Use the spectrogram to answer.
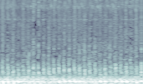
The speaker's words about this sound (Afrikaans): Wat op aarde? 'N helikopter hier. Ja, vroeër die week was dit ook so. Hy vlieg hier om na Blombosse kant toe.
